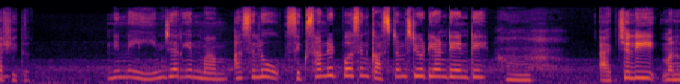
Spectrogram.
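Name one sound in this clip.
Another woman answers calmly, close by.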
